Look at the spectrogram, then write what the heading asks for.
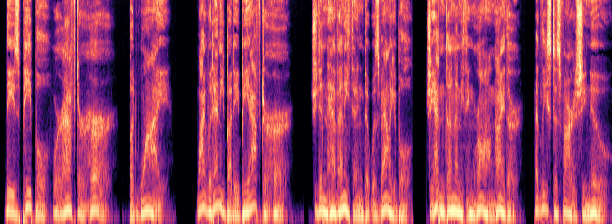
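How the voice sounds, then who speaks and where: A man's voice: low voice, sing-song, unhurried, dark tone, breathy edge, dry recording, clean studio sound. A man narrating a children's fantasy audiobook in a suspenseful, theatrical style.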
